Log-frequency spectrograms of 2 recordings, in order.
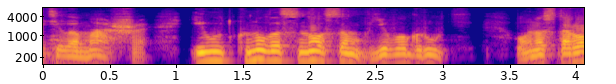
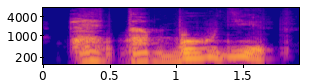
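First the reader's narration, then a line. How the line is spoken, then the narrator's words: Whisper. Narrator (Russian): прошептала Маша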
